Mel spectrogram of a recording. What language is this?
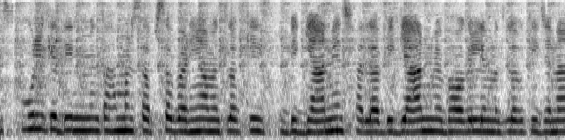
Maithili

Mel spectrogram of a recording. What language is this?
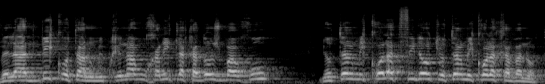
Hebrew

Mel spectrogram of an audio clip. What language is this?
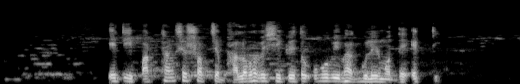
Bangla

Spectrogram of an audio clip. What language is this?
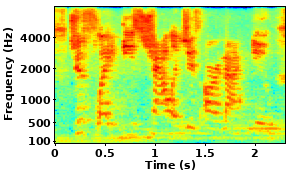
English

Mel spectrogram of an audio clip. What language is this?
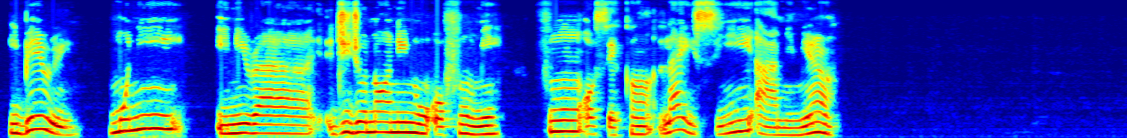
Yoruba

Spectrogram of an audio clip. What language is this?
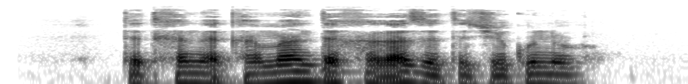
Kabardian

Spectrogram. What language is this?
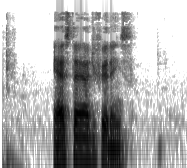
Portuguese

